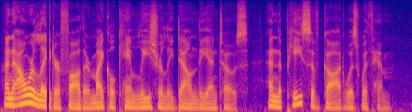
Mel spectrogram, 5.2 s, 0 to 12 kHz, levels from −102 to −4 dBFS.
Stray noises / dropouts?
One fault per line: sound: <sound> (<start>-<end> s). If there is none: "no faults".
sound: dropout (0.6-0.6 s)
